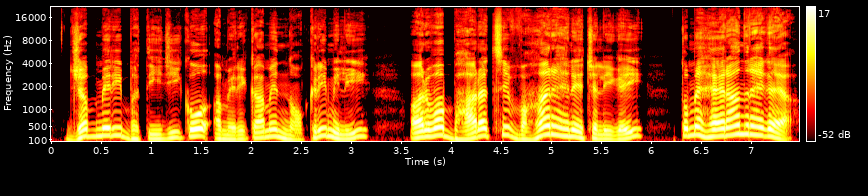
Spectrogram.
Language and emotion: Hindi, surprised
